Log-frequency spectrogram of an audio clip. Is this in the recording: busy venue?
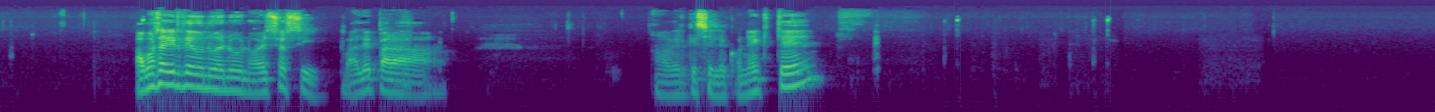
no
